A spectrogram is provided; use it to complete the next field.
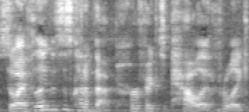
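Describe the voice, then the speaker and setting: A woman with an American accent at a very fast pace, with audible room echo and noticeable background noise. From US Northeast, Philadelphia. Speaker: beauty vlogger. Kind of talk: casual chat. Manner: animated.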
